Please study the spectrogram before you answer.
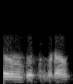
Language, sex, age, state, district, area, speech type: Tamil, male, 60+, Tamil Nadu, Sivaganga, urban, conversation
